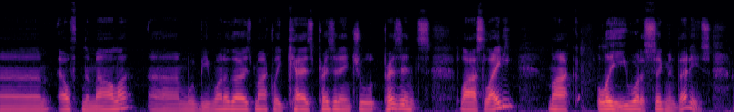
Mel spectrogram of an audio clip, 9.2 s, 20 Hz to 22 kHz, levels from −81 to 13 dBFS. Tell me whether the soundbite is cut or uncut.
uncut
